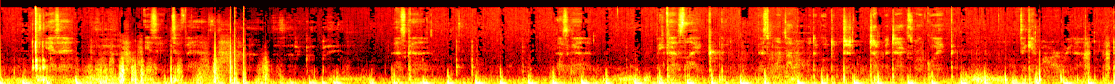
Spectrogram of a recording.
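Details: Steady, soft, low heart thumps of another person's regular heartbeat, recorded for ASMR and heard under quiet whispering; a normal heartbeat.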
